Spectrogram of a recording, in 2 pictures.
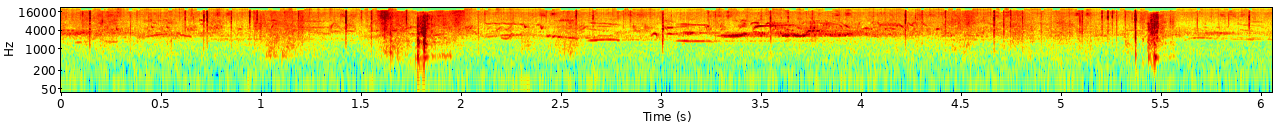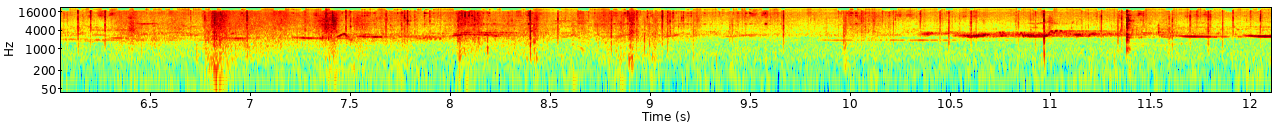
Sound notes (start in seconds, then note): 5.4 birds chirping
